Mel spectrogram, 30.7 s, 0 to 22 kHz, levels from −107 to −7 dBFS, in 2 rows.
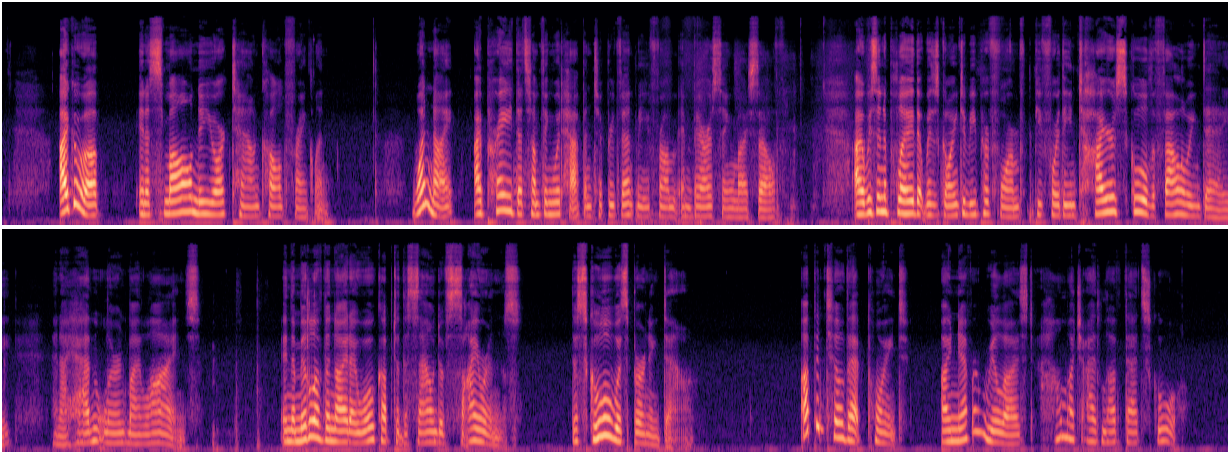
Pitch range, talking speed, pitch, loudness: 170-215 Hz, 160 wpm, 190 Hz, -27 LUFS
